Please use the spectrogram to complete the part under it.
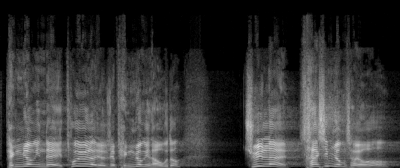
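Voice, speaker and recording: A man's voice: extremely high pitch, expressive, brisk, fairly bright tone. A middle-aged male pastor preaching a sermon to young adults, in a conversational way with rhetorical questions and casual asides. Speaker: senior pastor. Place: church hall. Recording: reverberant church hall.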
